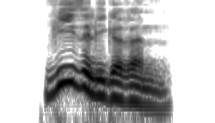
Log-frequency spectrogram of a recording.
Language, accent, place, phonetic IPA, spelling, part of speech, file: German, Germany, Berlin, [ˈviːzəlɪɡəʁəm], wieseligerem, adjective, De-wieseligerem.ogg
- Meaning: strong dative masculine/neuter singular comparative degree of wieselig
